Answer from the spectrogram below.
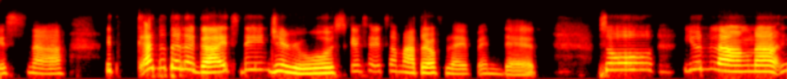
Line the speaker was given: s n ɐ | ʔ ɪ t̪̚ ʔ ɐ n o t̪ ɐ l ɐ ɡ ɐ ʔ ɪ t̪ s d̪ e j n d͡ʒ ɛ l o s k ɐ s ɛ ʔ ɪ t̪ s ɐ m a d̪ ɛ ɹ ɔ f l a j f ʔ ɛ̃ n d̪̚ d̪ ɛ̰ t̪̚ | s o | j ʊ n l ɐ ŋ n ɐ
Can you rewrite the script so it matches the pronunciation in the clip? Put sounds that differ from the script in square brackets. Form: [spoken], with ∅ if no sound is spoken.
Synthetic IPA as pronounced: s n ɐ | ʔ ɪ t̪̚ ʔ ɐ n o t̪ ɐ l ɐ ɡ [a] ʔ ɪ t̪ s d̪ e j n d͡ʒ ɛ [ɹ] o s k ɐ s ɛ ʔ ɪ t̪ s ɐ m a [t̪] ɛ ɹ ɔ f l a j f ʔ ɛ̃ n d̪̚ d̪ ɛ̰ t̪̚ | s o | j ʊ n l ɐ ŋ n ɐ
